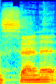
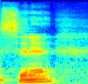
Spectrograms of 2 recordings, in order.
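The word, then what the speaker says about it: Sinnott: Senate right there and I guess that's how you pronounce it Ben Senate not Ben Sate and there he is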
